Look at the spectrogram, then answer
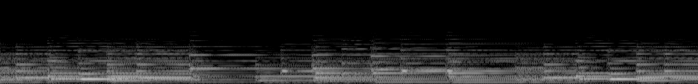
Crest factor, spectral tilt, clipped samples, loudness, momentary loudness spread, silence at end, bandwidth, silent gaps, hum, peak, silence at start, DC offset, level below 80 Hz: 14 dB; -10.5 dB/octave; under 0.1%; -30 LUFS; 11 LU; 0 s; 4.8 kHz; none; none; -16 dBFS; 0 s; under 0.1%; -66 dBFS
